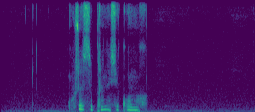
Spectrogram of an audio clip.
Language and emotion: Russian, sad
